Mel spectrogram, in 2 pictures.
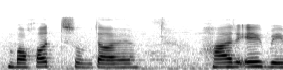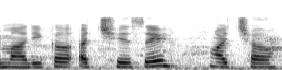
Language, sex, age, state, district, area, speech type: Urdu, female, 45-60, Delhi, Central Delhi, rural, spontaneous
